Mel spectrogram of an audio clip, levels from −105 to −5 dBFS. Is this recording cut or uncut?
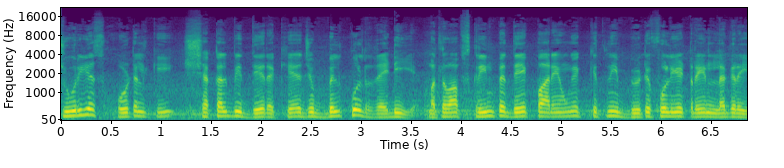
uncut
